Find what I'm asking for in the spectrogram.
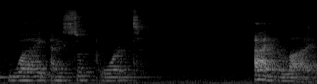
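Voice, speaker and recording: A woman with a medium pitch speaks amid audible room echo. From Democratic Republic of the Congo. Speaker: college student and nonprofit board member. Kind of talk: prepared testimonial speech. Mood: warm, grateful.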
